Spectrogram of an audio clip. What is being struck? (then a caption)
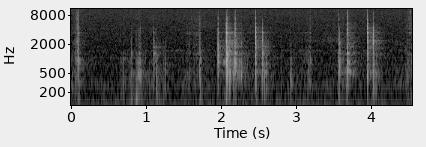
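Rigid clear plastic chocolate box. Fingernails tap the lid of a small, clear, rigid plastic Ferrero Rocher box filled with gold-foil-wrapped chocolates, held in one hand. The result is a series of light, crisp, dry plastic clicks with a bright tick. Each click stops almost instantly, and the taps are spaced irregularly over quiet background.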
